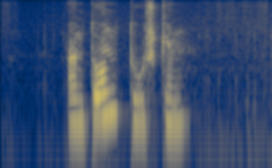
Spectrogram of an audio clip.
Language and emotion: Russian, neutral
